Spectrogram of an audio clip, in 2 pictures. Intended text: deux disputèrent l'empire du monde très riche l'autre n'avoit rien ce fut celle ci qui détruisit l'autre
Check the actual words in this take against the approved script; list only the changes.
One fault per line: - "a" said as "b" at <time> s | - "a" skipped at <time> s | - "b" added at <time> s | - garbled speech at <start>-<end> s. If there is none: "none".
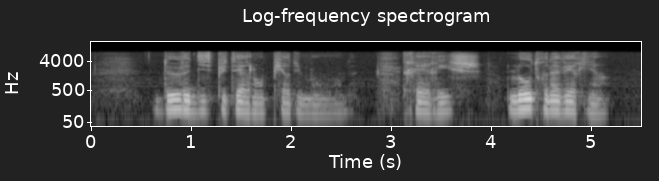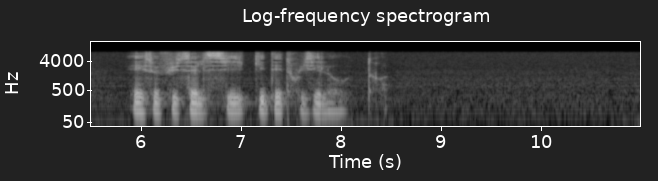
none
